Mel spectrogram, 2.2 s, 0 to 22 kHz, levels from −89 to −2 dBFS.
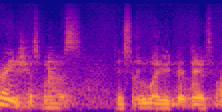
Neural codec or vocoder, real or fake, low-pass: codec, 44.1 kHz, 0.9 kbps, DAC; fake; 19.8 kHz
